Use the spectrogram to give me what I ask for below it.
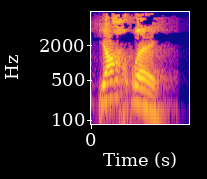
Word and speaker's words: Yahweh: We pronounce his name Yahweh, and it's actually a verb, to be.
